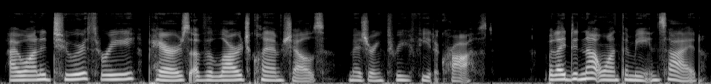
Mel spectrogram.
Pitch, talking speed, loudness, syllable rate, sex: 200 Hz, 195 wpm, -16 LUFS, 4.4 syllables/s, female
